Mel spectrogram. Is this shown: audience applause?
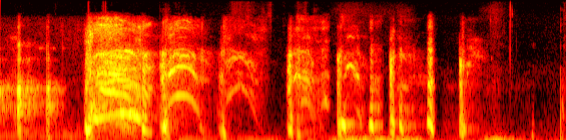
no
